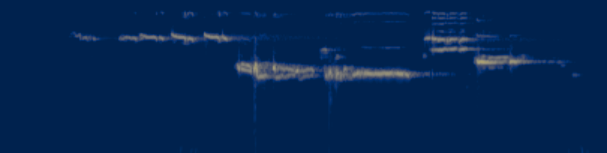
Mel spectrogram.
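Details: Woodland canary singing: after a brief high note come thin, very high whistles, a lower buzzy trill sliding down, and a final bright whistled phrase.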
